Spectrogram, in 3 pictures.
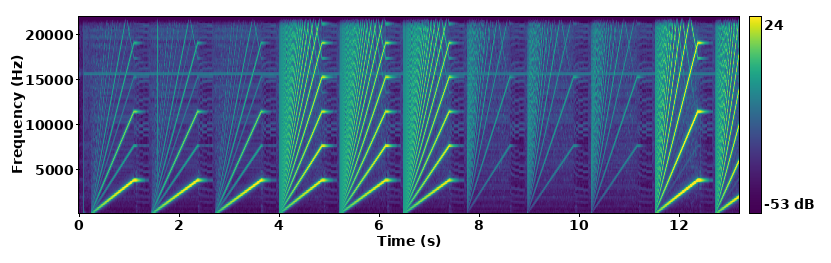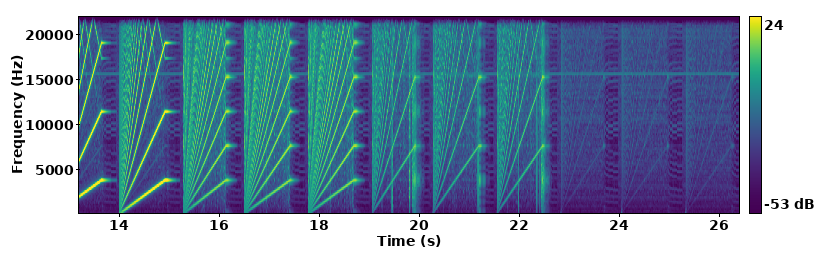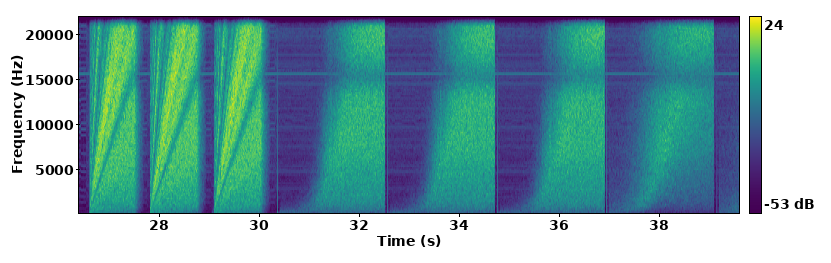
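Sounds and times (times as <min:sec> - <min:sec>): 
MOS 6581R3 SID chip distortion on the saw and pulse filter: 0:00.1 - 0:22.9, 0:26.6 - 0:39.6.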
